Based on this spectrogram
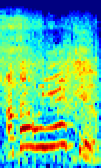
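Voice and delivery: insistent. Real, not acted. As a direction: press the point, defensive. Repeats claim, insisting.

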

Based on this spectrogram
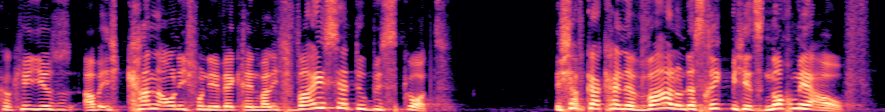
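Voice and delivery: loud, high-pitched exasperated protest; retold angry outburst. Patient re-enacting his protest to Jesus, angry outburst.

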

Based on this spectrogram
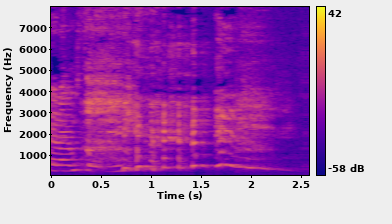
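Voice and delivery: laughing. Real, not acted. Laughing while eating.

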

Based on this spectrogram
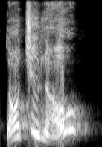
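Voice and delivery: lightly voiced apostle Paul; voicing Paul. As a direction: ask it like Paul, incredulous. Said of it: "I love the way he starts it off".

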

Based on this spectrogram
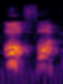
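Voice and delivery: half-mock gross-out cry; disgusted outburst. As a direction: retell the shock of smelling the gym shirt. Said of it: "I'm like".

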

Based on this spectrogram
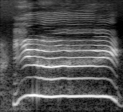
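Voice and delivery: very high, loud drawn-out cheer. Acted. Patrick cheers SpongeBob's walkie-talkie idea, cheering. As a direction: whoop it out in glee. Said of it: "cheered Patrick".

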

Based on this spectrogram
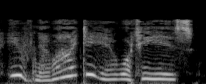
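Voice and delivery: high, slow, confiding lady's voice; fussy wife. A narrator's reading. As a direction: draw it out, half admiring. Wife fusses about uncle.

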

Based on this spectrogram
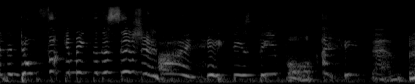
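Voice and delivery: high shriek of frustration breaking into laughter; shrieking rant. Real, not acted. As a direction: squeal it out, laughing at how fed up you are. Ranting about Josh crying.

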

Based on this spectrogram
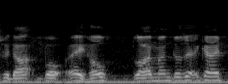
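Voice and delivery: talking around a hookah mouthpiece; words muffled by a mouthpiece; speaking with mouthpiece at lips. Real, not acted. Seen 0: Mouthpiece reaches lips only near the end of the words.

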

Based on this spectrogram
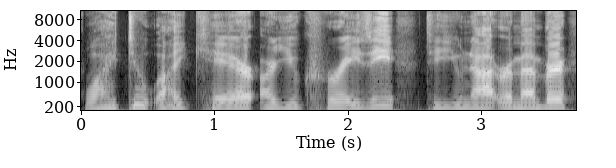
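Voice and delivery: normal talking voice

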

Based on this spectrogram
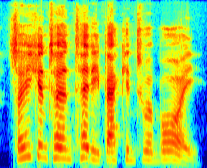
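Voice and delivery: put-on high-pitched girl's voice; high, pleading little girl; urging girl. A narrator's reading. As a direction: explain it earnestly to the bird. Annie urges the bird.

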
